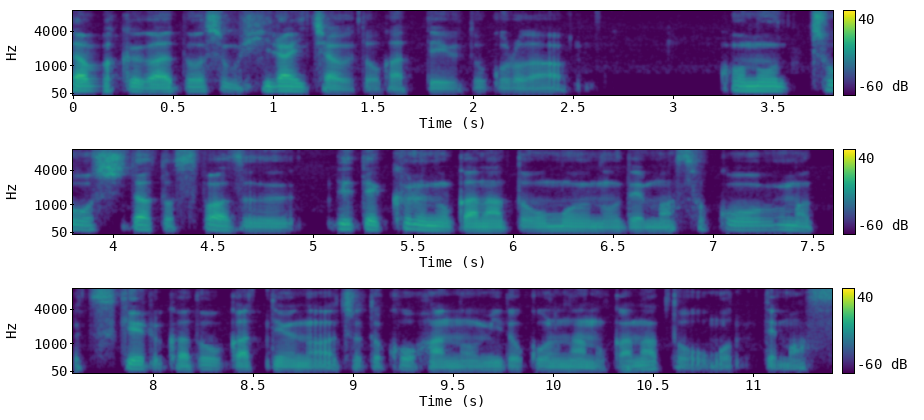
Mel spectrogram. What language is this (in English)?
Japanese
